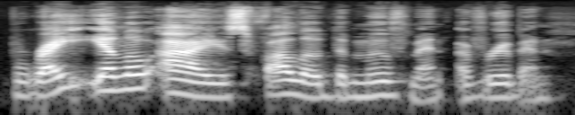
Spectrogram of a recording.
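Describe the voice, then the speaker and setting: A woman narrating a children's picture book aloud in an expressive, theatrical storytelling style. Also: on the low side, moderate pace, no echo, studio quality.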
